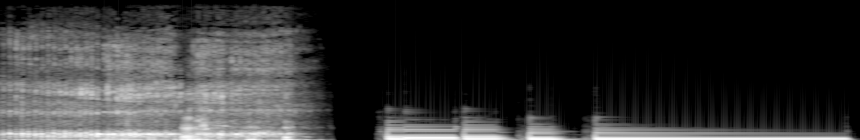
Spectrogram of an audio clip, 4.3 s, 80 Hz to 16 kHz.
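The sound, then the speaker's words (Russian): A voice mimics loud snoring: a rough, noisy rumble, then a few short choppy vocal snorts and one long drawn-out buzzing snore, loud. “в 3 часа ночи ты просыпаешься в холодном поту от того, что твой дедушка неистово храпит, просто так неистово”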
